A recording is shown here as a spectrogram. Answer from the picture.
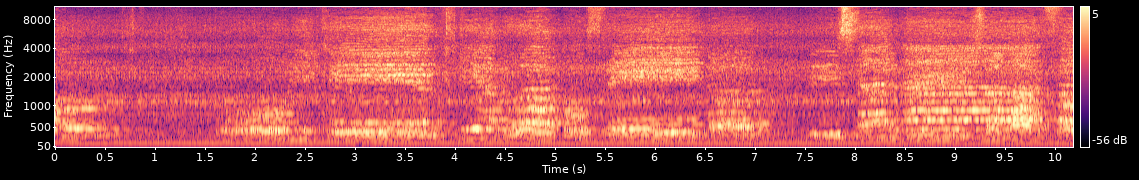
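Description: A choir singing slow, sustained chords, the notes shifting every second or so.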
